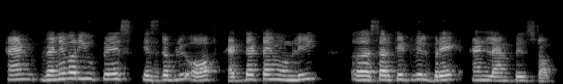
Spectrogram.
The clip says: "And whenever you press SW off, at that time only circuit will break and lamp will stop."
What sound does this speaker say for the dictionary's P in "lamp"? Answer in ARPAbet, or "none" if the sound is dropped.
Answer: P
